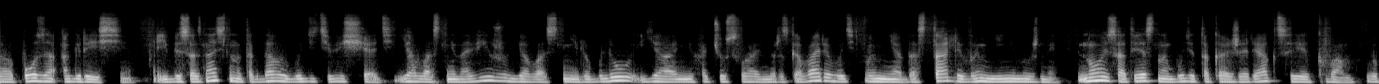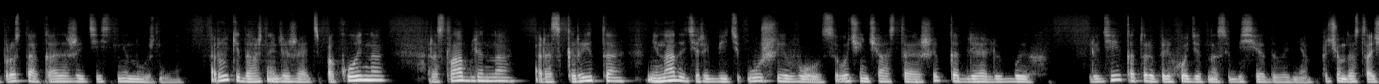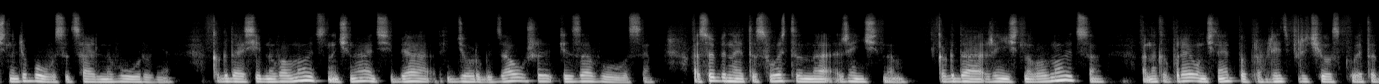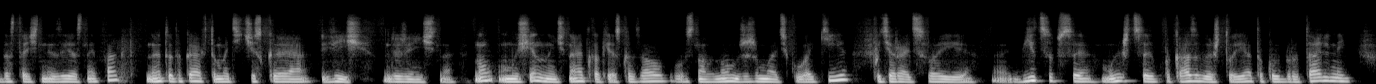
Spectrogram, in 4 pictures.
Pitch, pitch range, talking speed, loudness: 130 Hz, 125-145 Hz, 135 wpm, -17 LUFS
